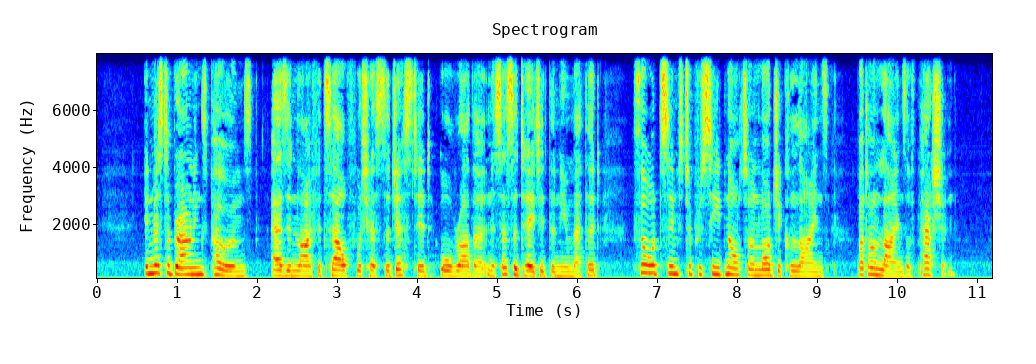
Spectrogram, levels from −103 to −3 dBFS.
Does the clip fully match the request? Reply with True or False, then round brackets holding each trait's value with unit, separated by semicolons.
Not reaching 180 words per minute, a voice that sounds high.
True (160 wpm; 195 Hz)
